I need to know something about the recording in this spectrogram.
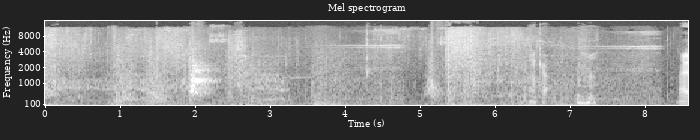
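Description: A blade slashes and strikes in a fight.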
